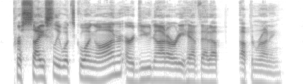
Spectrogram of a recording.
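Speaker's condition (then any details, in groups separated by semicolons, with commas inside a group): No condition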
